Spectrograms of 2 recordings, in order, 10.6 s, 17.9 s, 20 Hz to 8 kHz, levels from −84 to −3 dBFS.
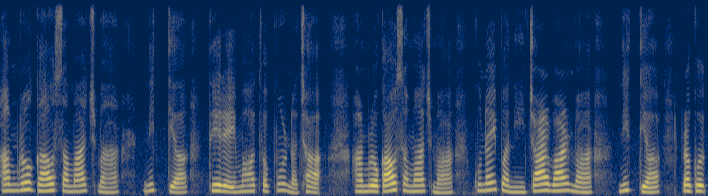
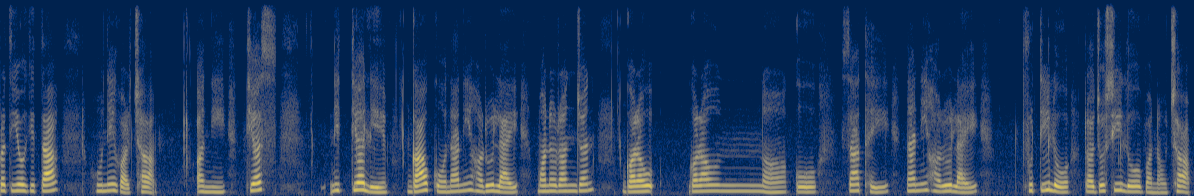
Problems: background sounds at intervals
